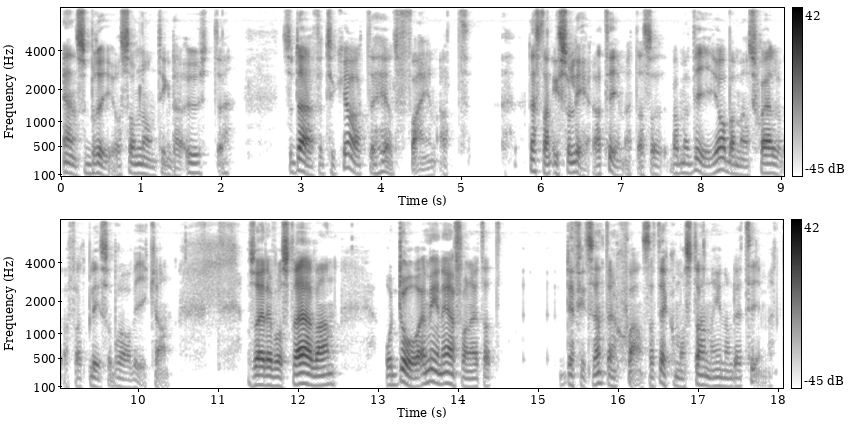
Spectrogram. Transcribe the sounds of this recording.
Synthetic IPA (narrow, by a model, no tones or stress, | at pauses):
ɛnsbɾy̰ːɔsɔmnɔnt̪ʰɪŋːd̪æ̰ɾʔʉ̟ːt̪ʰə | sɔd̪æɾfœʈʰʏkːəjɑat̪̚d̪ɛːɦḛːlt̪fa̰jna̰t̪ | nɛst̪anʔɪsʊlḛːɾat̪ʰiːmʔə̰t̪ʰa̰lsɔamɛnvɪjɔbːaɾmɛɔsɧɛlva̰fœɾat̪̚bliːsɔ̰bɾɑːvɪ̰kʰa̰nː | ɔsɔæɖɛvoːʂt̪ɾɛːvan | ɔd̪ɔæɾmɪneːɾfɑːɾənheːt̪at̪ | d̪ɛfɪnsɪnt̪əɛnɧa̰nsat̪̚d̪ɛkʰɔmːəɾɔst̪anːaɪnːɔmd̪ɛt̪ʰḭːmət̪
